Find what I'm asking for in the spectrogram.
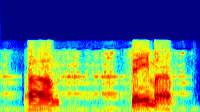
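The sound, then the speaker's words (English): A phone ringing in two loud, tonal bursts about two seconds apart, with quieter sound in between. “Is that your phone or mine, Ivan? That's my phone. That's okay. My son, I think, calling.”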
